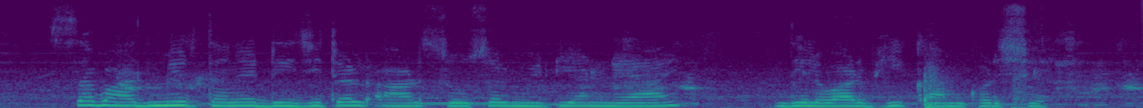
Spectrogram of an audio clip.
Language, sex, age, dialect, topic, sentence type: Magahi, female, 18-24, Northeastern/Surjapuri, banking, statement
